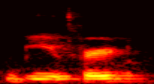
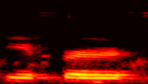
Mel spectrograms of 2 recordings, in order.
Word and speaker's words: Buford: Am I saying right? Yep. Did I say it right? Close enough, Buford. What's up, guys? I'm Nick Buford from Wholesale Gadget Parts.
